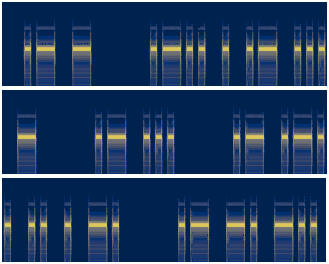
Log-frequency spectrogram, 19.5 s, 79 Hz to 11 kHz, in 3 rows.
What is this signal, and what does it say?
Morse code, heard as a keyed tone, about 10 wpm, 700 Hz. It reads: AT LEAST AS ALIEN AND
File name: Book One / 01-Chapter 1 - 10 WPM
